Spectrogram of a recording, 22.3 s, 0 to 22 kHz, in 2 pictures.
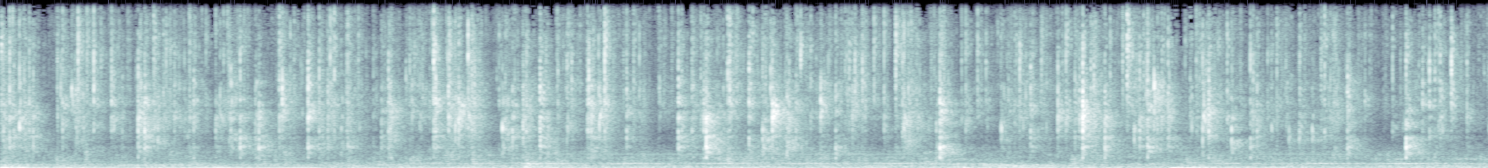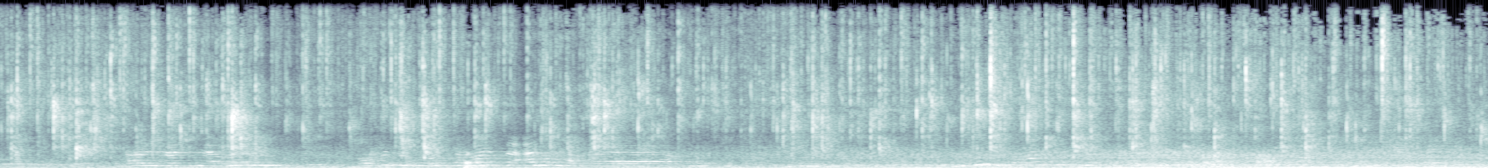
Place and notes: A constant rain is falling on La Rochelle this morning. Water is falling from gutters.
La Rochelle, France, May 2018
